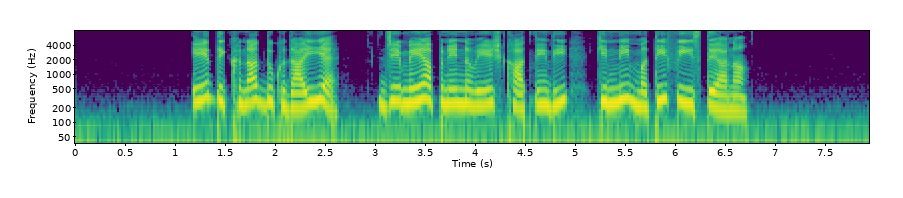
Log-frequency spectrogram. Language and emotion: Dogri, sad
